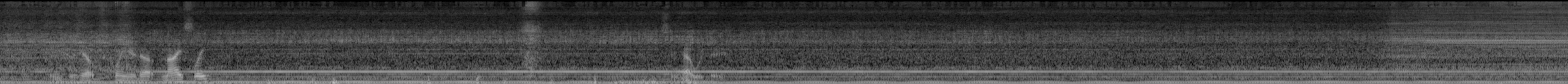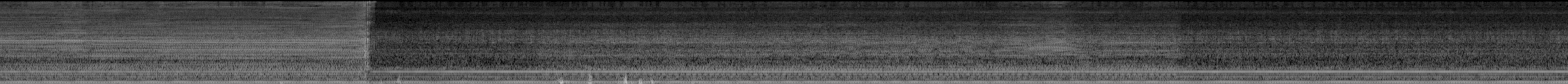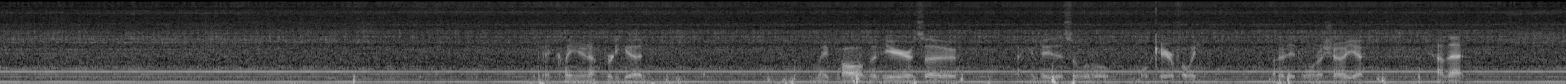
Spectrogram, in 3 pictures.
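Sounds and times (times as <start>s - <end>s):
blade rubbing on buffing wheel: 0.0s - 1.9s, 21.1s - 27.5s
polishing wheel motor humming: 0.0s - 29.0s.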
